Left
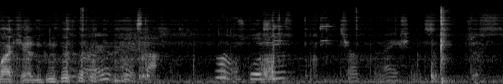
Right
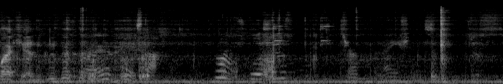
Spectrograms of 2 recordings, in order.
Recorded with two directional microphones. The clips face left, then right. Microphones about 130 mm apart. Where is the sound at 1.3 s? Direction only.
15° left (ahead or behind).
